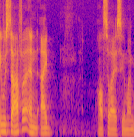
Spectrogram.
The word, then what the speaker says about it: Mustafa: Well, I got to say Mustafa, and I assume I'm pronouncing the first name correctly.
